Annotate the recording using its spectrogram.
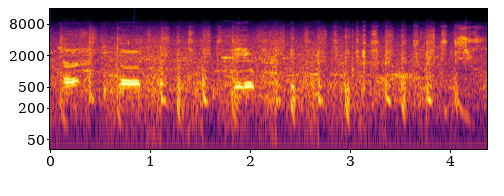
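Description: Human beatboxing: a man produces a fast, steady beat of kick-drum thumps and sharp clicks with his mouth cupped behind his fist, with short sung tones woven between the strokes.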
